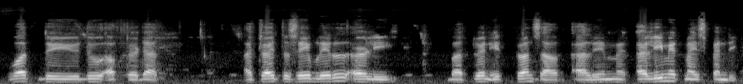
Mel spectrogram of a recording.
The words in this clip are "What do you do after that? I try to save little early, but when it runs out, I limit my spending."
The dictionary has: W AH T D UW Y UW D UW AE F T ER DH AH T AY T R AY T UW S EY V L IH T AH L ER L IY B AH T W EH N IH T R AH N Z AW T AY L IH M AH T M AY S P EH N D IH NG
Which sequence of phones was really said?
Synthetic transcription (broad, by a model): W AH T D UW Y UW D UW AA F T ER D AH T AY T R AY T UW S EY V L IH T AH L ER L IY B AH T W EH N IH T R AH N S AW T AY L IH M AH T M AY S P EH N D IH NG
